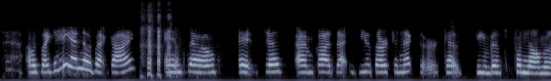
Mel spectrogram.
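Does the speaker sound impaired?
Yes: ALS; probable category at diagnosis, first symptoms in hand, diagnosed at 27 after 18 months.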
